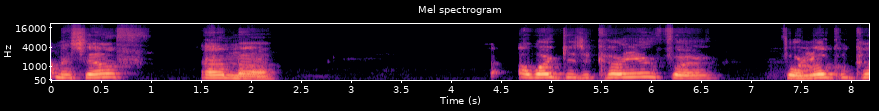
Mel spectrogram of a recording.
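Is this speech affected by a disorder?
Yes: cerebral palsy; wheelchair user.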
